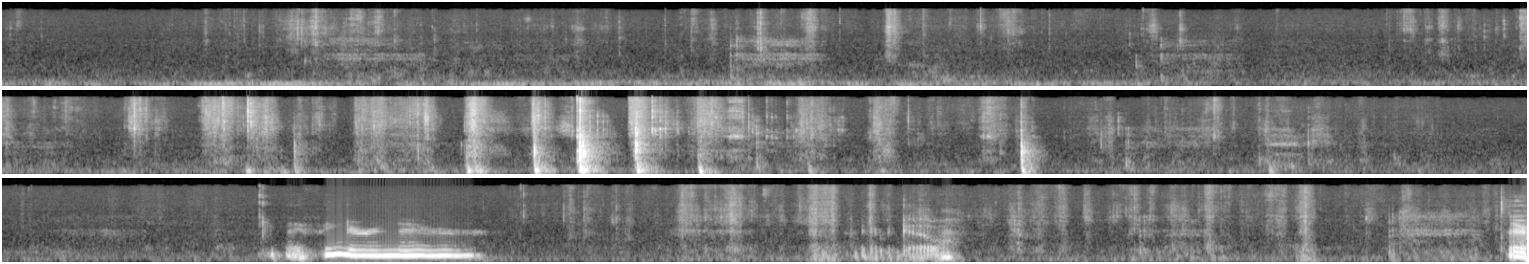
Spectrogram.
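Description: Satin ribbon rustling and crinkling as hands pull and shape the loops of a bow, with a cluster of sharp crinkles and clicks in the middle. Later comes a brief hum-like vocal sound.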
